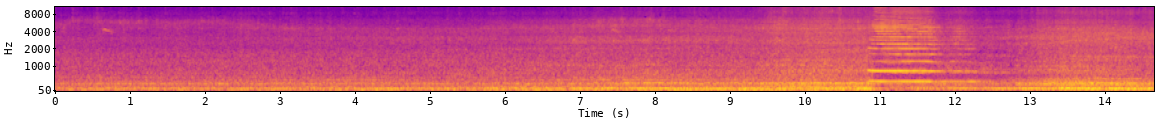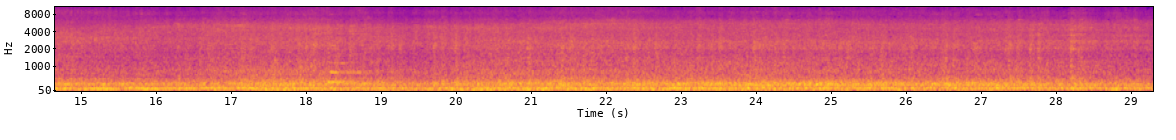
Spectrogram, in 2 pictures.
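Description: Diesel-hauled container freight train passing: the locomotive's engine drone builds, it sounds one short horn blast about eleven seconds in, then the loaded container wagons run past steadily.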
